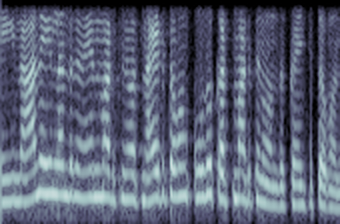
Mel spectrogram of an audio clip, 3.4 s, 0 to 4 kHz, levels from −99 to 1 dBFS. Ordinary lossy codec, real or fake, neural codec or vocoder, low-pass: none; real; none; 3.6 kHz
